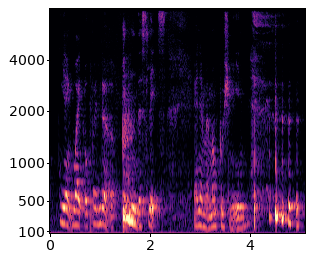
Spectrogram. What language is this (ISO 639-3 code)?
eng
